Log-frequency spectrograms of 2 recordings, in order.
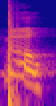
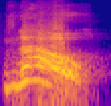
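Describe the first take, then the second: First: A plain, simple refusal. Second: A repulsed, contemptuous refusal.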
